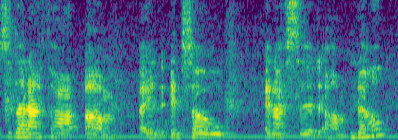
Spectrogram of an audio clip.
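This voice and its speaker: With music in the background and audible room echo, a woman speaks at a fairly slow pace with fairly even intonation. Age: 50s. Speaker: interviewee, channel owner's mother. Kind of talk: casual interview. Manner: halting.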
